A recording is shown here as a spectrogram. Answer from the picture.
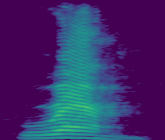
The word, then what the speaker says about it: ran: 現在形だと run, u ですが、え真ん中が A になって、発音は E の口の形で下顎を下げて、え、 ran, ran, ran out of money となると、使い果たしたという過去ですね。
